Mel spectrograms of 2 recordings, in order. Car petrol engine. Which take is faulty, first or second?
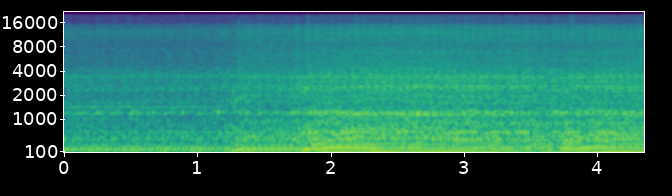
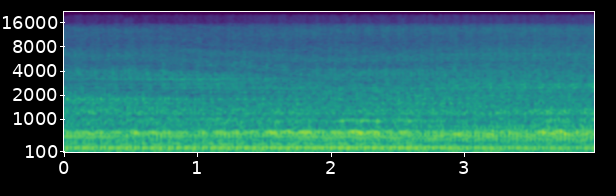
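second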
